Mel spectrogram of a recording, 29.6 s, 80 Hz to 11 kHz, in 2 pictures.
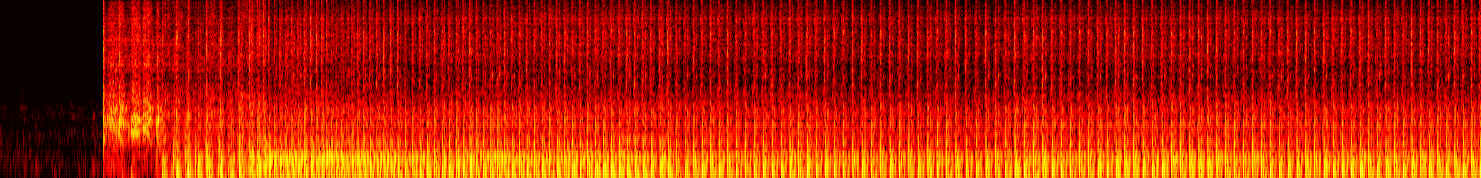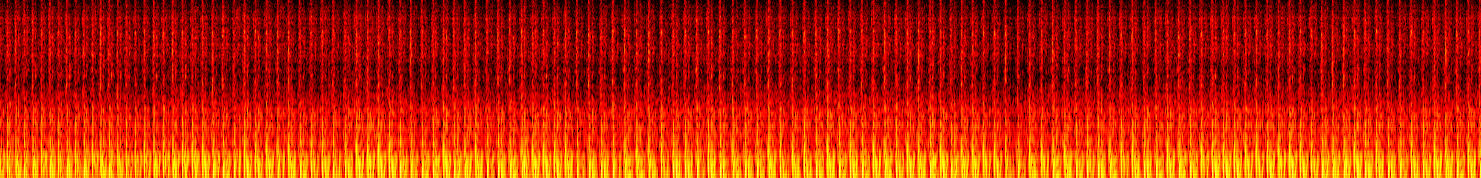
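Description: Suzuki GSX400T's air-cooled parallel-twin engine starting up about a second in, on its first run after more than ten years laid up, then running steadily with a fast, even beat.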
